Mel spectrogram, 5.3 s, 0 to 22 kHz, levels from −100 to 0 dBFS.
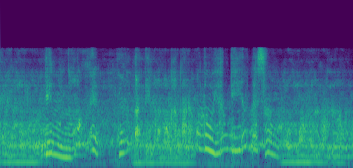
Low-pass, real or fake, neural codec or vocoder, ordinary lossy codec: none; fake; codec, 16 kHz, 4.8 kbps, FACodec; none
